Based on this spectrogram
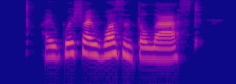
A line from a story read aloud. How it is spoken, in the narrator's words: he groaned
